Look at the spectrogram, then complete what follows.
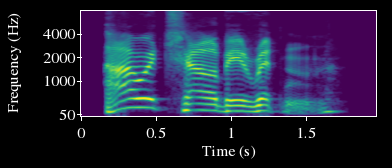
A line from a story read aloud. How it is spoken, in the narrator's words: he said in a loud voice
